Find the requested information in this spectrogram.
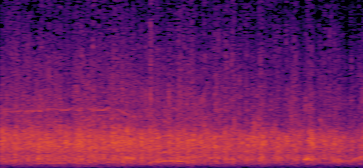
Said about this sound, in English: Come on, clap your hands.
